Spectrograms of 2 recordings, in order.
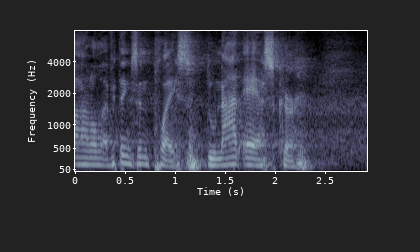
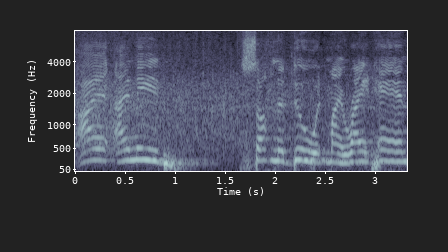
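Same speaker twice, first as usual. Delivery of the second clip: emphatic plea; 3 semitones higher, 5 dB louder than usual. Retold or imitated. Comic pleading for bread.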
